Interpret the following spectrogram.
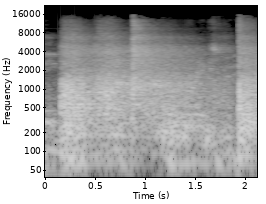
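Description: Aluminium cladding on a large pipe elbow being knocked and handled. There is a thump just after the start that fades slowly, a sharp click a little before the middle, and a harder knock near the end.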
